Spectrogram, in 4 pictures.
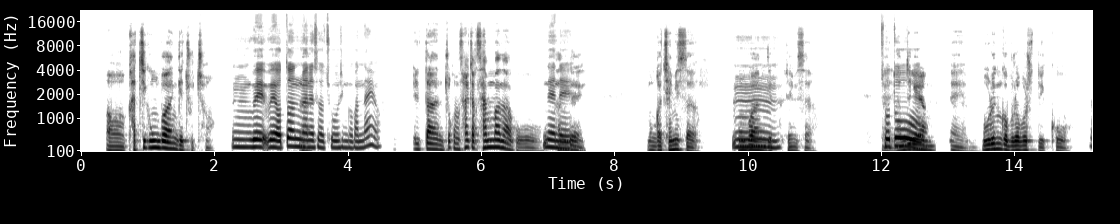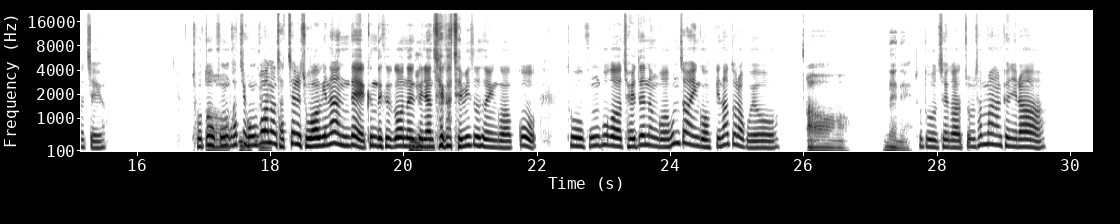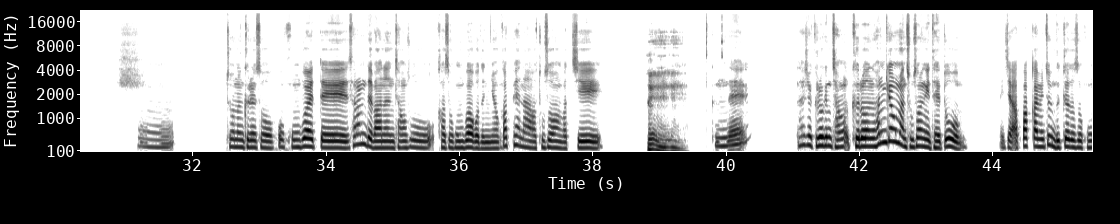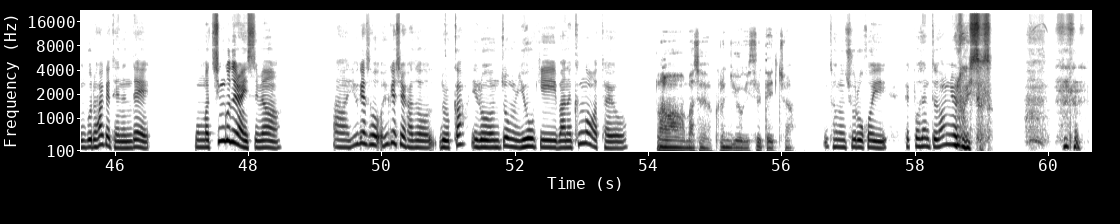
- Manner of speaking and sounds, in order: other background noise; laughing while speaking: "제가"; tapping; laughing while speaking: "확률로 있어서"; laugh
- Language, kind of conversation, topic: Korean, unstructured, 어떻게 하면 공부에 대한 흥미를 잃지 않을 수 있을까요?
